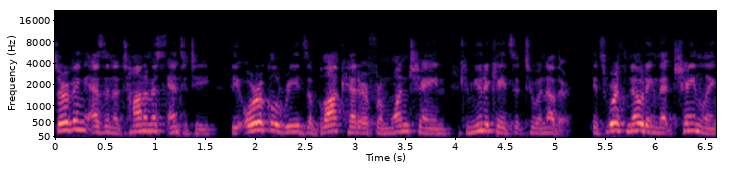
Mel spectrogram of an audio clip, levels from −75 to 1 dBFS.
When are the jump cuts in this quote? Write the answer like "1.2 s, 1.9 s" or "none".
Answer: 1.1 s, 1.7 s, 4.0 s, 5.3 s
